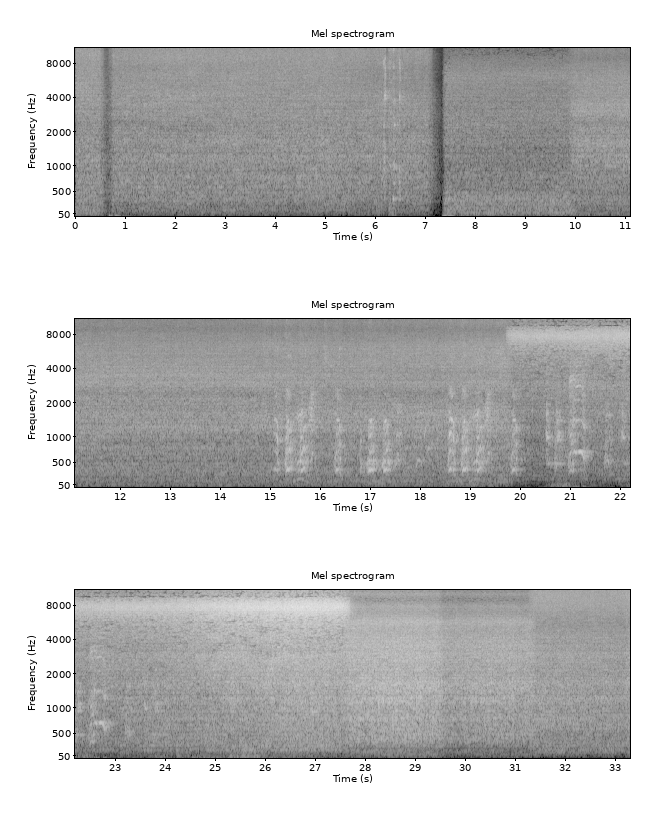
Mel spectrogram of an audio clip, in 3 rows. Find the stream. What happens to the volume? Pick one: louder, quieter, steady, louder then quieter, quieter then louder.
louder.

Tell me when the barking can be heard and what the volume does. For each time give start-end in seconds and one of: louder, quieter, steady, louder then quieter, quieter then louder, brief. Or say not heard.
15.1-24.1 quieter.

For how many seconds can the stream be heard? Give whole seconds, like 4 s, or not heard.
33 s.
